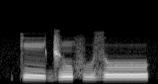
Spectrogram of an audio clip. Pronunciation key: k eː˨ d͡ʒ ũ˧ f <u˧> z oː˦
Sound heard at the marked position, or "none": u˧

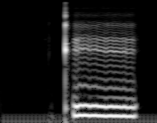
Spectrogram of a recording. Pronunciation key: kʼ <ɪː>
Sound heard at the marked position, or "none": ɪː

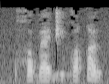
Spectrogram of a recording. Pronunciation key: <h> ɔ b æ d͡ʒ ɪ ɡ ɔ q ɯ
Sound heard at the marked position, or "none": χ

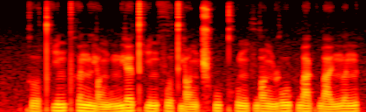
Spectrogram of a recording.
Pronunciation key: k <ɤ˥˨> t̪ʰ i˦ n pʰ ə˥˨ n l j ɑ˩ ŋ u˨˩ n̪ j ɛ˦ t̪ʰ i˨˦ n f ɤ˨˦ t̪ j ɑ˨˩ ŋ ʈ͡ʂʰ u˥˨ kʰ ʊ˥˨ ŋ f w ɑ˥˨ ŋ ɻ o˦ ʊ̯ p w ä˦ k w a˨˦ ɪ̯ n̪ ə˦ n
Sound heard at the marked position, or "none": ɤ˨˩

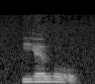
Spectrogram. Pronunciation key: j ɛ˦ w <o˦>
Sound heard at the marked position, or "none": o˦˨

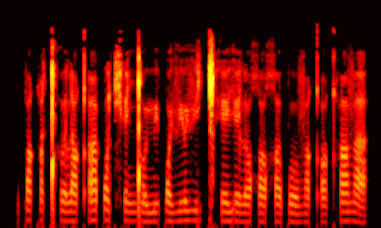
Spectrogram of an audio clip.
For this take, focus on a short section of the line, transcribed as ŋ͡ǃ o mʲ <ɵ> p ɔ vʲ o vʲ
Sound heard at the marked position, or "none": ɤ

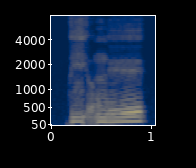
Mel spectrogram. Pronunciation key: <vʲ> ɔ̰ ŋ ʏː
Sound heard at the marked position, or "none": vʲ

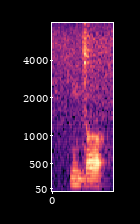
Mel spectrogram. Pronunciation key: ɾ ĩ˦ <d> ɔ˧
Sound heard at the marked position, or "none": d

